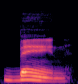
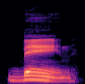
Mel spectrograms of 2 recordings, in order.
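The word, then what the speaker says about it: בין: see in the word bane bane it's kind of like the e sound in obey in english bain meaning between or among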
